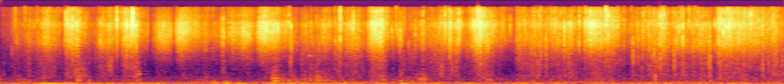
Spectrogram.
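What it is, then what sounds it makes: Wet konjac sponge rubbed close to a microphone. A small, round, green konjac puff, soft, porous and damp, is held in the fingers and rubbed and pressed over the silicone ear of a dummy-head microphone. The result is a continuous stream of close, wet squishing and crinkly rubbing, with bright hiss in the highs and a low rumble underneath that swells and fades with each stroke.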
